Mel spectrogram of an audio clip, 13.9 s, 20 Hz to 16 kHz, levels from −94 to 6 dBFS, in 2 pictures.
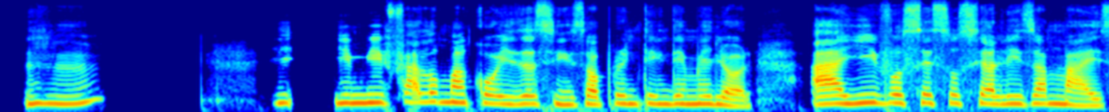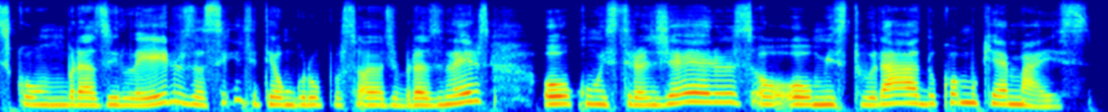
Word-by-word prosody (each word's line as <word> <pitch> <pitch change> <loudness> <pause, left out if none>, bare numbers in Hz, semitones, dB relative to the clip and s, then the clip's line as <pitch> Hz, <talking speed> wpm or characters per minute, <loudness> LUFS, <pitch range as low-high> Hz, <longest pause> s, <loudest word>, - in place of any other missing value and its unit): Uhum. 230 +6 -1 1.1
E 245 0 -3 0.3
e 245 - +3
me 245 +1 +4
fala 270 +3 0
uma 260 -1 +4
coisa, 225 -2 0
assim, 215 -2 -2
só 210 +2 +3
pra 230 +3 -5
eu 225 - +1
entender 220 0 0
melhor, 210 -7 +2 0.4
aí 230 +3 +6
você 245 +1 0
socializa 225 -1 0
mais 185 -5 0
com 200 -2 -4
brasileiros, 200 +5 -1
assim, 200 +6 -6
você 225 - -11
tem 205 0 -2
grupo 200 -1 -5
só 190 +2 -2
de 185 0 -8
brasileiros, 200 - 0 0.3
ou 220 +1 +6
com 215 +1 -4
estrangeiros, 230 +7 0
ou 210 - -1 0.2
ou 200 - 0
misturado, 220 +3 0
como 255 +2 -1
que 235 - -4
é 215 - +1
mais? 155 -7 -4
220 Hz, 155 wpm, -24 LUFS, 200-240 Hz, 1.1 s, aí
